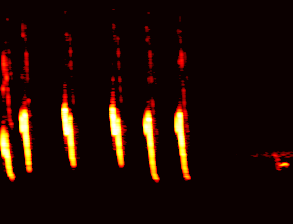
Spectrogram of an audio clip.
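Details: Saffron finch singing in the estalado style: six sharp, high, snapping notes, each sweeping steeply downward, delivered in quick uneven succession over about two seconds against a faint steady high hiss.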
